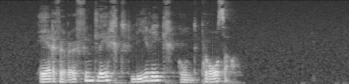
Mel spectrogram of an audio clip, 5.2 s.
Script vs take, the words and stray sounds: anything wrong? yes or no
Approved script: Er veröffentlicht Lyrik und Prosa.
no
